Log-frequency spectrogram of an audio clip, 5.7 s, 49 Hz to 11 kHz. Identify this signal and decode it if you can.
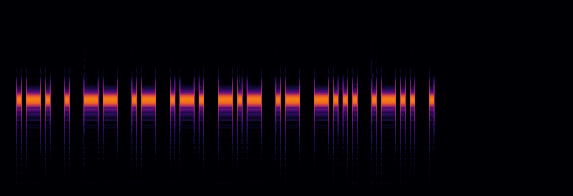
Morse code, heard as a keyed tone, about 25 wpm, 700 Hz. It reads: REMARKABLE
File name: Ten Letter Words - 25wpm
